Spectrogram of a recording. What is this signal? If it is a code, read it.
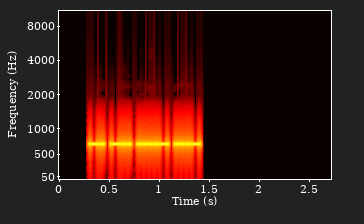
Morse code, heard as a keyed tone, about 44 wpm, 700 Hz. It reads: ND4V
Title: Call Signs Repeated 3x - 45wpm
